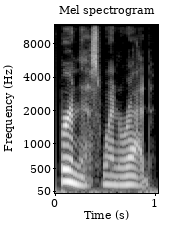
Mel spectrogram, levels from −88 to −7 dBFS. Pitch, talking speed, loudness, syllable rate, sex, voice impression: 185 Hz, 230 wpm, -19 LUFS, 4.3 syllables/s, female, very feminine, slightly middle-aged, very thin, tensed, powerful, slightly bright, slightly soft, clear, fluent, raspy, cool, slightly intellectual, refreshing, slightly sincere, slightly calm, slightly friendly, slightly reassuring, very unique, slightly elegant, wild, very lively, very strict, intense, very sharp, light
